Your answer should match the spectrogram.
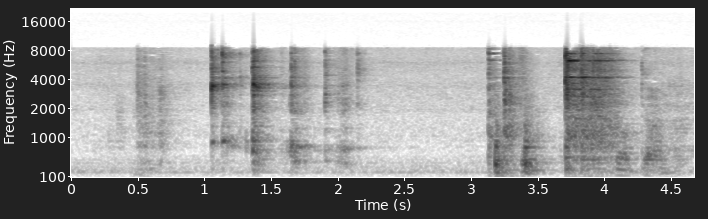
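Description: Food tossed in a bowl with a splash of pickling vinegar gives bursts of clattering, scraping clinks against the bowl, two short clusters early and a louder, longer run toward the end, close by with no talk.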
